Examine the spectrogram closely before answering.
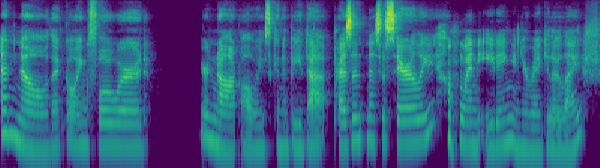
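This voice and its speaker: A woman with a normal speaking voice, medium pitch, fairly slow pace and fairly even intonation, on a very clean recording with a silent background. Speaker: nutritionist podcast host. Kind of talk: guided meditation. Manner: slow, calm, soothing.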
